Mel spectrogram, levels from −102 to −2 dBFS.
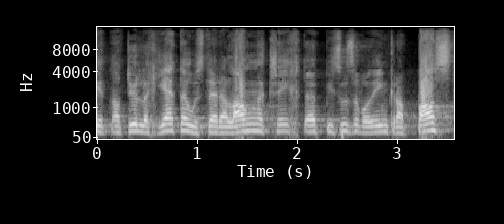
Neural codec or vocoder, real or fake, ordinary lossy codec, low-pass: none; real; AAC, 48 kbps; 14.4 kHz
